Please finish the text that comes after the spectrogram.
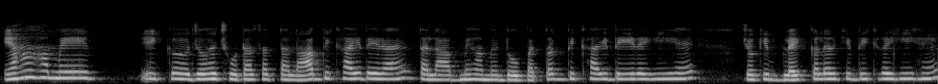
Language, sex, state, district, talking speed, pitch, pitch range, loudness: Hindi, female, Bihar, Purnia, 185 wpm, 250 Hz, 230-260 Hz, -23 LUFS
